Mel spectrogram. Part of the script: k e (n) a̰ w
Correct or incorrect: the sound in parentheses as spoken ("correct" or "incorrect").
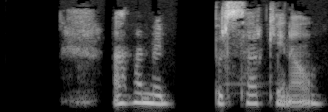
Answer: correct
